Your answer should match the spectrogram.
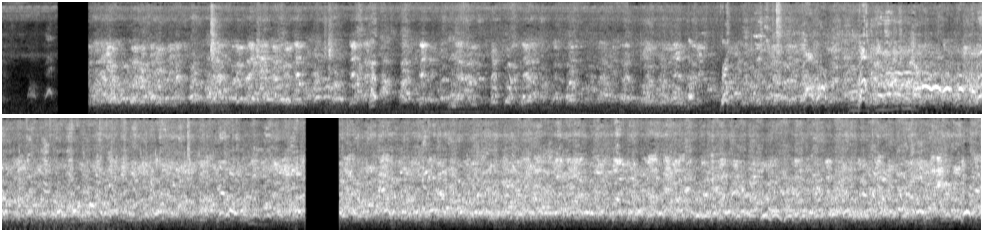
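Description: A large pack of shelter dogs barking and yelping all at once in a loud, continuous chorus, starting about a second in. It is alarm barking at a stranger's arrival.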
